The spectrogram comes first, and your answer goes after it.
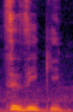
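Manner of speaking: tzatziki said as "sih-ZEE-kee", T and Z run together into one sound; tzatziki starting on a soft "ts", first syllable barely there; tzatziki with TZ blended. Shown as a demonstration. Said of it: "put the T and Z together".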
